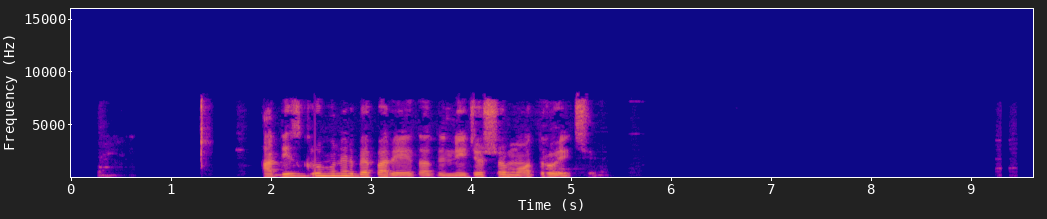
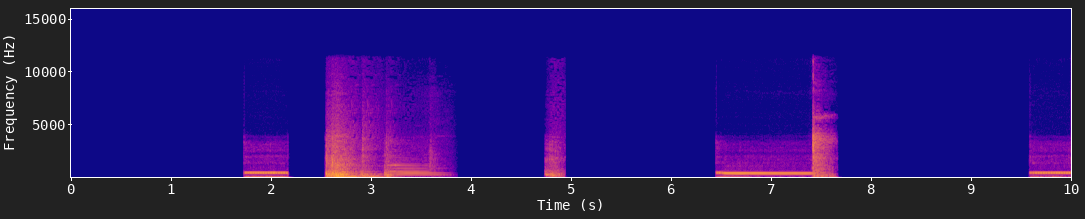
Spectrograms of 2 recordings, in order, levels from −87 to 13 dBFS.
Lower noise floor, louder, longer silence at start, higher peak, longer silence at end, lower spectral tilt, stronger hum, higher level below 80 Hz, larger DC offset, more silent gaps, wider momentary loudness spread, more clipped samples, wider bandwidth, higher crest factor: about the same, under -90 dBFS vs under -90 dBFS; second, -23 LUFS vs -20 LUFS; second, 0.3 s vs 1.75 s; second, -4 dBFS vs 0 dBFS; first, 4.4 s vs 0 s; second, -4 dB/octave vs -6.5 dB/octave; neither; second, -66 dBFS vs -38 dBFS; neither; second, 0.66-1.28 s, 1.44-1.64 s, 1.82-1.88 s vs 2.22-2.50 s, 3.98-4.72 s, 5.00-6.35 s, 7.73-9.53 s; second, 7 LU vs 16 LU; neither; second, 8.4 kHz vs 11.5 kHz; about the same, 22 dB vs 22 dB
